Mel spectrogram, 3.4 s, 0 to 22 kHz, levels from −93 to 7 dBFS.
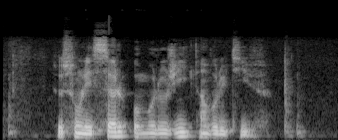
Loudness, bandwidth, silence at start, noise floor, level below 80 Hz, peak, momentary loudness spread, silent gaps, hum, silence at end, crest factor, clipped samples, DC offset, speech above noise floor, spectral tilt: -17 LUFS; 7.6 kHz; 0.1 s; -43 dBFS; -52 dBFS; -2 dBFS; 12 LU; none; none; 0.35 s; 16 dB; under 0.1%; under 0.1%; 27 dB; -6 dB/octave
